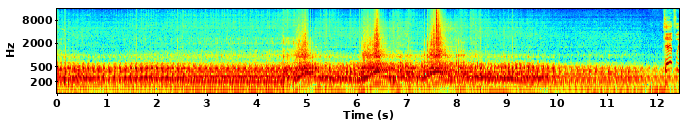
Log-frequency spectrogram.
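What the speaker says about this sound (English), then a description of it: "Now let's see how our Borla S-Type sounds." A 2013-2014 Mustang GT V8 breathing through a Borla S-Type Stinger cat-back exhaust, idling with a deep burble then snapping through three sharp, loud revs close by before settling back, with a voice talking over it.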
